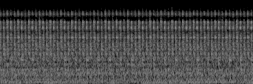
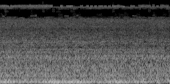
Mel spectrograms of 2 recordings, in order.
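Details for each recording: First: 2012 Nissan Maxima 3.5 L at idle: fast even bright metallic ticking rattle over a smooth idle; owner suspects the intake bracket, engine otherwise running strong. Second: 2012 Nissan Maxima 3.5 L engine at idle after replacing the damaged intake bracket that caused knocking: steady even low hum, no knocking or ticking; engine sounds smooth and healthy.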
